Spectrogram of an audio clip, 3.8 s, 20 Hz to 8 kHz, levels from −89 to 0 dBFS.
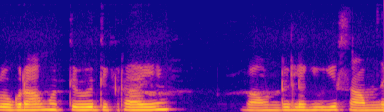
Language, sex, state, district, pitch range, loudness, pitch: Hindi, female, Uttar Pradesh, Budaun, 200-215 Hz, -15 LUFS, 200 Hz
